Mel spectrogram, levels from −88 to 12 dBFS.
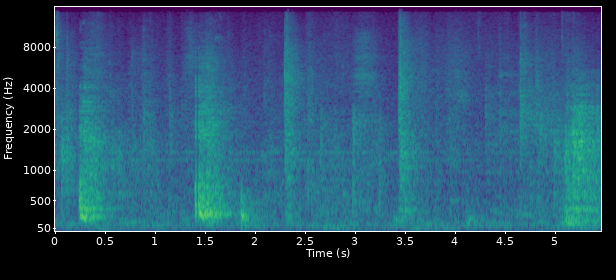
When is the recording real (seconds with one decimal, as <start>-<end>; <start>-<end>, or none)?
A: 0.0-5.5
